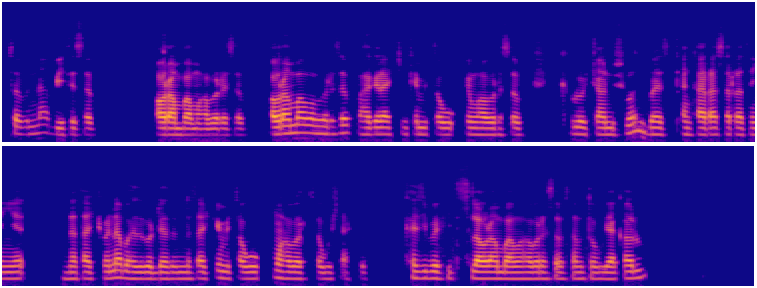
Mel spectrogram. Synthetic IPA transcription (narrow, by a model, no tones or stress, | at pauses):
səβɨnːabe̞t̪ʰəsəβ | ʔawɾambamahβəɾəsəβ | ʔawɾambamahβəɾəs̬əβbəhaɡəɾat͡ʃːɪnkʰəmːit̪ːawːɔkʼujɛmahβəɾəsəβkʰɨflo̞t͡ʃːandusiho̞nbət̪ʼəŋkʰaɾasɨrːat̪ʰəɲː | nːət̪ʰat͡ʃːɛwɨnːabəhɨzbɨɾd̪at̪ɨnːət̪ʰat͡ʃːɛwjɛmːit̪ʰːawːɔkʼumahβəɾəsəβo̞t͡ʃːnat͡ʃːɛw | kʰəzːihbəfit̪sɨləawɾambamahβəɾəs̬əβsəmt̪ʰəwjakʼalːu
